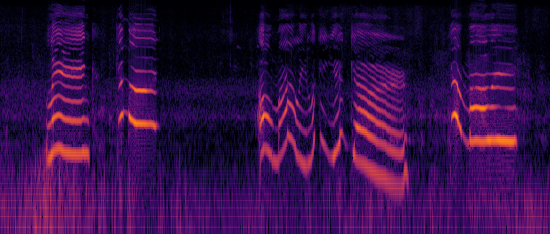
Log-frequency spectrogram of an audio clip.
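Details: Linc, a baby Australian cattle dog, at playtime with bigger puppies in a paddock: a run of tonal, yodelling whines and yelps, some wavering up and down, others sliding downward, in four bursts with short pauses between.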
